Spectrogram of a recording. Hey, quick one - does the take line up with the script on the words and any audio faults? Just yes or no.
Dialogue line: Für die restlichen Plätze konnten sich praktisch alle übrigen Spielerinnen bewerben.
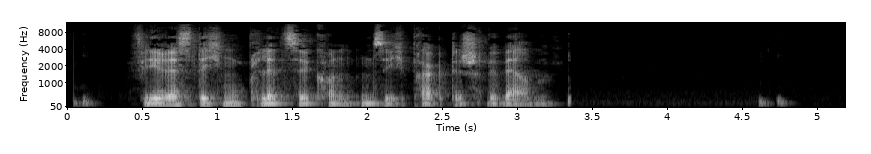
no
